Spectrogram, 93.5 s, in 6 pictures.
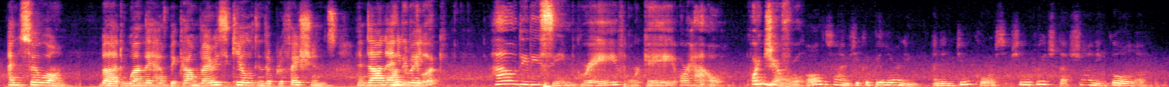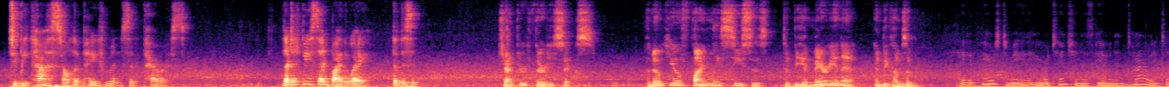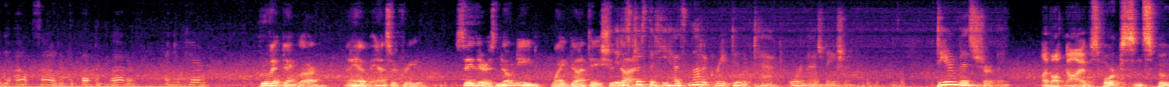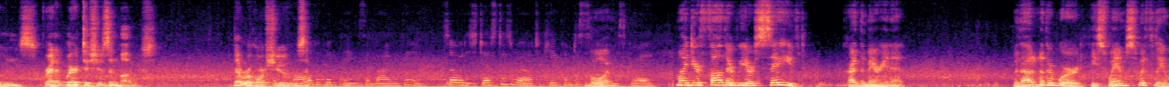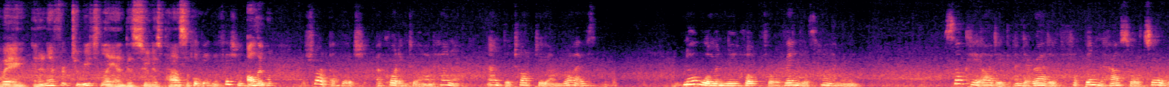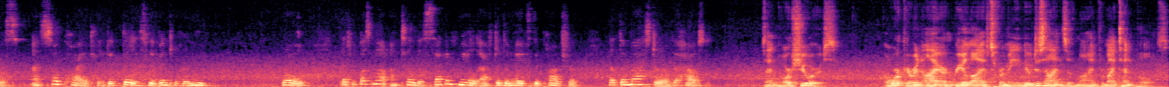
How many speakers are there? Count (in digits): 9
